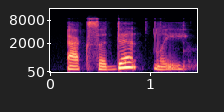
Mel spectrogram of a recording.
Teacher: You don't say the T before the L.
